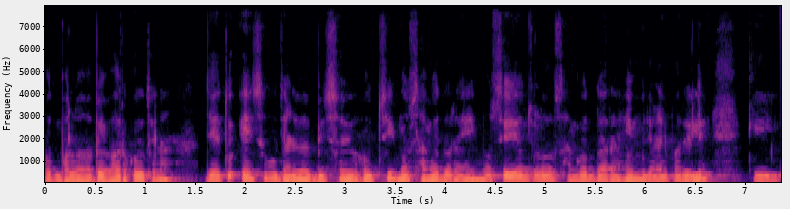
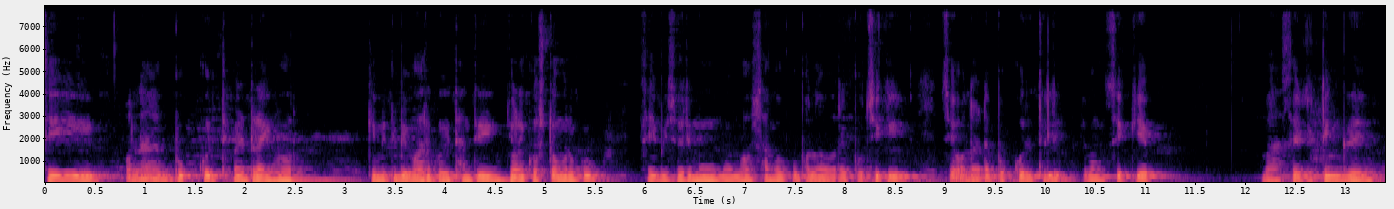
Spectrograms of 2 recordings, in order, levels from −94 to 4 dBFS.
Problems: none marked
